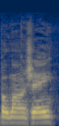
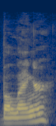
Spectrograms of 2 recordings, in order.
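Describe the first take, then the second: First: The name is pronounced in a non-American way. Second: The name is pronounced in an American way.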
